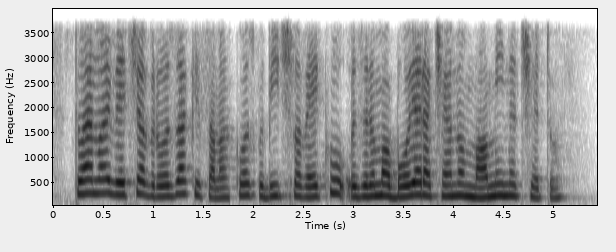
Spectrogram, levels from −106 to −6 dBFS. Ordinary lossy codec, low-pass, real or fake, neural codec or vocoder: none; 3.6 kHz; fake; codec, 16 kHz, 1.1 kbps, Voila-Tokenizer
